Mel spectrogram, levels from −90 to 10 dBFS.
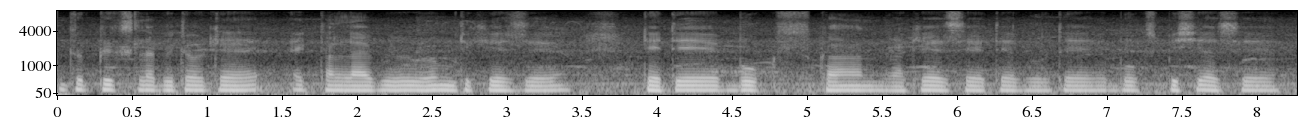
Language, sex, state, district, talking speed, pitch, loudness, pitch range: Nagamese, male, Nagaland, Dimapur, 150 wpm, 120 Hz, -14 LUFS, 115-120 Hz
